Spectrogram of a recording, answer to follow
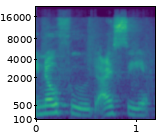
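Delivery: soft, settled no food; quiet acceptance. Real, not acted. Accepting the card's message.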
